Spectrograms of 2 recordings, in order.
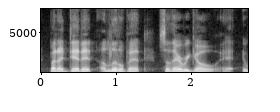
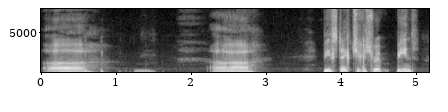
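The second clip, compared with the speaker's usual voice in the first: hesitant, stammering customer; 2 semitones higher, slower than usual. Retold or imitated. Mocking friend's hesitant order.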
